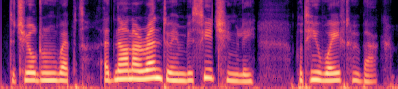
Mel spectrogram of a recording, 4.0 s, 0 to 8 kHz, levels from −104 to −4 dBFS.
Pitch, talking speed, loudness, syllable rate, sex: 210 Hz, 210 wpm, -18 LUFS, 6.4 syllables/s, female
